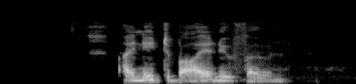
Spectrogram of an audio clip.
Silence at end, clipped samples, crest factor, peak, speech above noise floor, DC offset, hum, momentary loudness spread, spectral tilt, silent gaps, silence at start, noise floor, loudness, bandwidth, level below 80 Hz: 0.7 s; under 0.1%; 18 dB; -2 dBFS; 42 dB; under 0.1%; none; 15 LU; -5.5 dB/octave; 1.14-1.18 s; 0.95 s; -60 dBFS; -18 LUFS; 7.4 kHz; -56 dBFS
